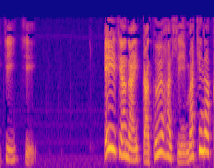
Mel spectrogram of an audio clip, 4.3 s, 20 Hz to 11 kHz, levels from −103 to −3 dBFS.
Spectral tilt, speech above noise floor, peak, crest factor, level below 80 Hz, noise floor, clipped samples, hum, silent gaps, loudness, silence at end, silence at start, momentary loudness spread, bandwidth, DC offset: -3 dB/octave; 45 dB; -6 dBFS; 18 dB; -74 dBFS; -69 dBFS; under 0.1%; none; none; -23 LUFS; 0 s; 0.1 s; 19 LU; 8 kHz; under 0.1%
